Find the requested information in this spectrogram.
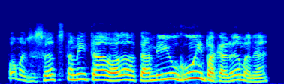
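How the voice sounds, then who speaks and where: Here a man with an extremely high pitch talks at a moderate pace with lively intonation. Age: 60s. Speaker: football pundit. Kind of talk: casual football debate. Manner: halting, repetitive fillers.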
